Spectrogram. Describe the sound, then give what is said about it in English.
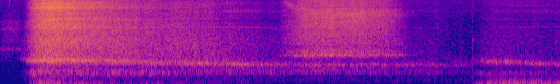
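Several faint, long deep breaths are drawn and released in an airy, hissing rhythm. A brief pause separates the last breath from the others, and no one speaks over them. “Everybody has to take a real deep breath.”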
